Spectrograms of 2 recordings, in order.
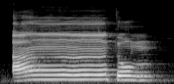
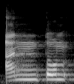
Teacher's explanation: नून साकिन को छुपा कर अदा करना नाक में आवाज जाए नून छुप जाए ना जाहिर ना हो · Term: इफा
